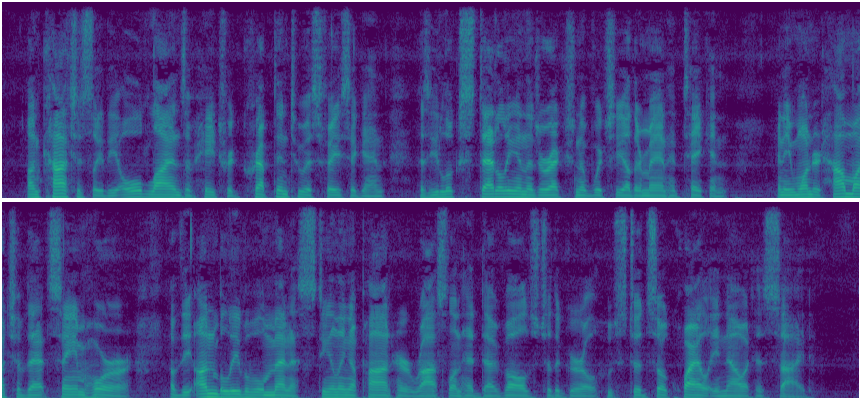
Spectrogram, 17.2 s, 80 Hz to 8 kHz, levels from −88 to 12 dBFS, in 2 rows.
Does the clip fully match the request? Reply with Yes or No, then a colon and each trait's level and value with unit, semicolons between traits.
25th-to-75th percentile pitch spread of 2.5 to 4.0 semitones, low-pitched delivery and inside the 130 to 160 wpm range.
No: average, 3.4 semitones; low, 110 Hz; average, 180 wpm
